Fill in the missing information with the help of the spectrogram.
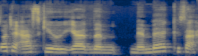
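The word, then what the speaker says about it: Mhenbic: I was about to ask you, the Mimbic, is that how you say it?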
